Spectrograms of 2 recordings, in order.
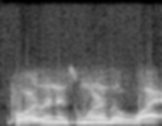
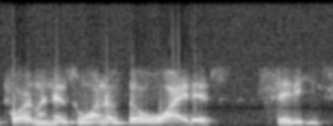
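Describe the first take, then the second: First: Talking around a sip of coffee; words cut short by a coffee sip; while sipping a drink. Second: Said in the usual way. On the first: Real, not acted. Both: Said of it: "I'm sorry, I'm drinking coffee".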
